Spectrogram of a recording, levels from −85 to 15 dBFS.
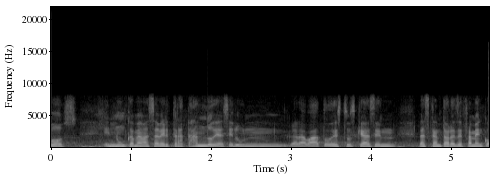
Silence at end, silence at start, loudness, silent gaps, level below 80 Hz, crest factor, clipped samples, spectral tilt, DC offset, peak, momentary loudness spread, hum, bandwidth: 0 s; 0 s; -30 LUFS; none; -48 dBFS; 16 dB; under 0.1%; -5.5 dB/octave; under 0.1%; -14 dBFS; 7 LU; none; 8.4 kHz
